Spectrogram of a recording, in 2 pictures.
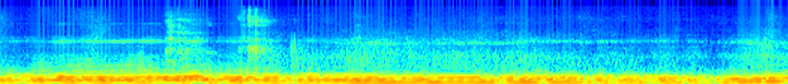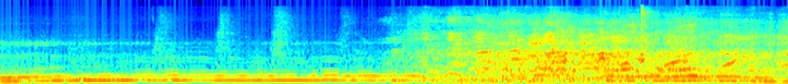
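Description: A man imitating an airplane in flight with his voice: a steady droning hum with a wavering pitch, which slides up about three and a half seconds in and holds. About six seconds in, a dense rushing noise comes in over the drone.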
